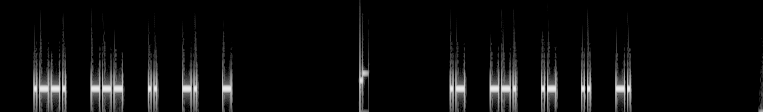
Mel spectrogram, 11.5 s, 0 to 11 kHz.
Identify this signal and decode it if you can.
Morse code, heard as a keyed tone, about 28 wpm, spaced as for 16 wpm, 700 Hz. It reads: POINT AGAIN
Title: 3x Character Spacing - Top 200 Words - 28wpm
